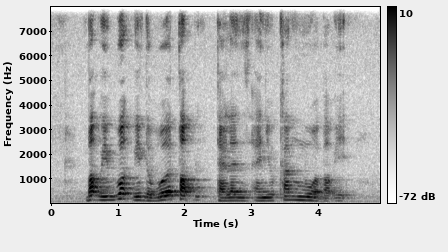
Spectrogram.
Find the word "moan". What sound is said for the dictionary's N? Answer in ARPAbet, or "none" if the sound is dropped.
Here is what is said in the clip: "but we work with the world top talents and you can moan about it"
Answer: none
